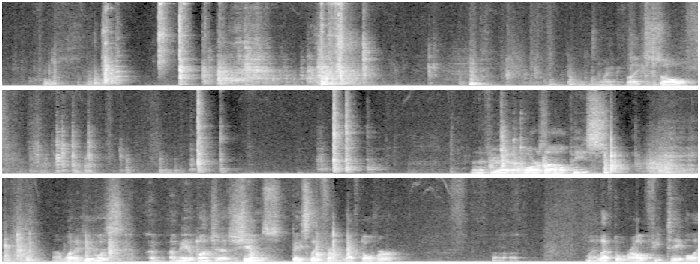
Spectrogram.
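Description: Wooden pieces knock and clatter on a table.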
